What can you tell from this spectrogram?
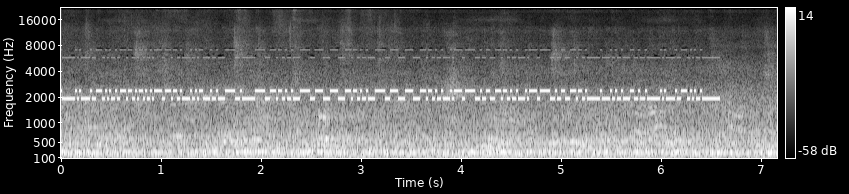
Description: RTTY (50 baud, 450 Hz shift), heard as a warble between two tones, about 2150 Hz centre, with the noise of a subway station. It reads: … DE KB5T 599 599 352 352 K0XAF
